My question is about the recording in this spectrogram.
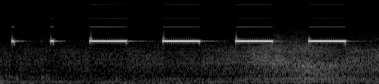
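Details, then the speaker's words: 2001 Sea-Doo GTI LE RFI two-stroke jet ski, won't start or crank, high-temp flashing: at key on, two short chirps then four long beeps, and four fast beeps on start attempt; the control module is suspected as the issue. "I'm getting four beats one two three four and then when I go to start it I'm getting four fast beats so kind of stumped at this point"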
